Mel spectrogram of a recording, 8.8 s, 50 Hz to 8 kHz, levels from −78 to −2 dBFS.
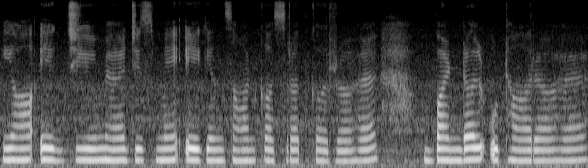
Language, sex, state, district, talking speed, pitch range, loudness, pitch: Hindi, female, Chhattisgarh, Raipur, 100 wpm, 185-200 Hz, -18 LUFS, 190 Hz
